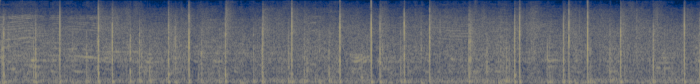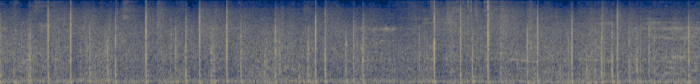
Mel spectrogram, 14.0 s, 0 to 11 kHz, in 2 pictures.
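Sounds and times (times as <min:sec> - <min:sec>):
fireworks cracks and pops: 0:00.0 - 0:14.0.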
